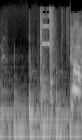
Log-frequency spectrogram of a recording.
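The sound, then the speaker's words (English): A dog barks at the postman in a few short, sharp bursts with uneven gaps, each loud yelp rising out of a quieter background. “Sorry, that's the dog. I knew that would happen. It's the postman.”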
